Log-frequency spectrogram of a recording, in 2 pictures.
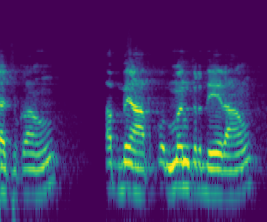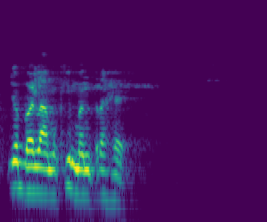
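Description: A middle-aged man speaks forcefully into a microphone, heard through a loudspeaker.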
